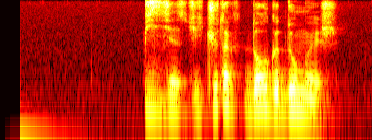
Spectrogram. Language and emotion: Russian, angry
